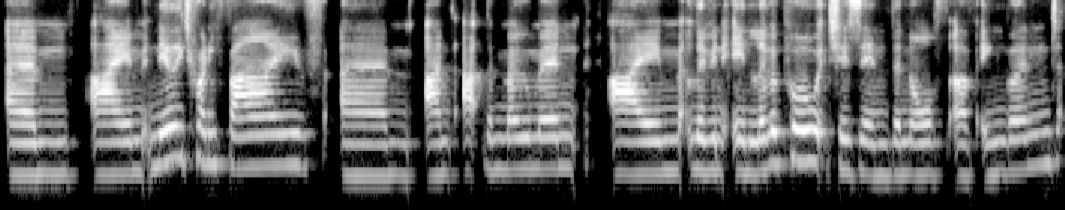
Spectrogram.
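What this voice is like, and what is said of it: British English accent. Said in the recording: “I'm from the UK, as you can probably tell from my accent.”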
